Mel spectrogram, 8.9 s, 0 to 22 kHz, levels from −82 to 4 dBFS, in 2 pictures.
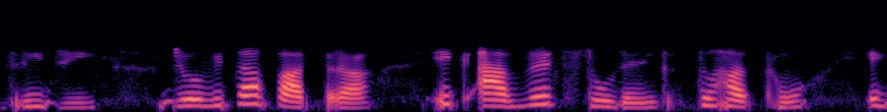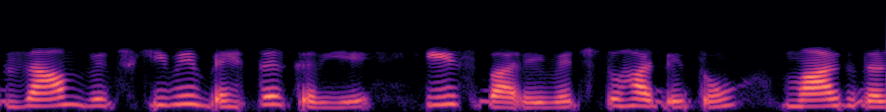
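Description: Throughout, the speech is robotic and buzzy, the mark of the Codec 2 vocoder rebuilding it from sine waves instead of keeping the waveform. A plain telephone band stays natural though muffled. Here everything sounds synthetic, with nothing above about 3.6 kHz, from its 3.2 kbit/s mode.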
